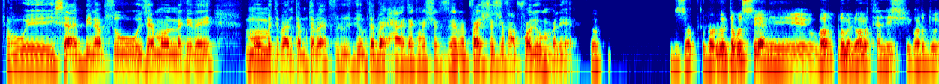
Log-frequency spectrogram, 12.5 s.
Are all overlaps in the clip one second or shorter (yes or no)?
yes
